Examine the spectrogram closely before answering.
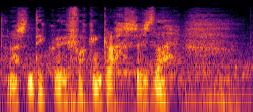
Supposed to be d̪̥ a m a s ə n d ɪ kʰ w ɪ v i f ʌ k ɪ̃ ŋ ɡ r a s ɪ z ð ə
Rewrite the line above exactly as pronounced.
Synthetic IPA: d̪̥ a n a s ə n d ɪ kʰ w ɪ ð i f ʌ k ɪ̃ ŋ ɡ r a s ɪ z ð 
